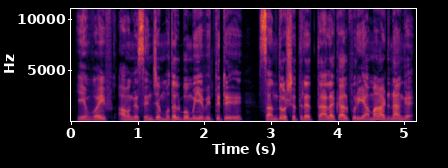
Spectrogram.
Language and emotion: Tamil, happy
